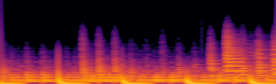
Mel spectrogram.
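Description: Melodic techno / progressive house music: a steady four-on-the-floor kick drum about twice a second over a sustained bass, with hi-hats, and a synth melody coming in near the end.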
